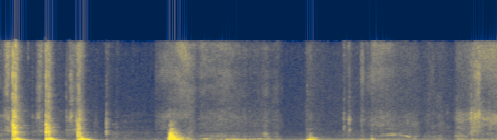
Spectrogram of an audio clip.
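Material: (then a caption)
Cardstock. A standard deck of thin paper or cardstock playing cards is held in both hands over a black felt close-up mat while fingertips square up and riffle-shuffle the cards, rubbing and flicking the card edges. Several soft, low thumps land in an uneven rhythm, each with a brief papery crackle, separated by quiet stretches of faint rubbing and a closing bright flutter of edges.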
